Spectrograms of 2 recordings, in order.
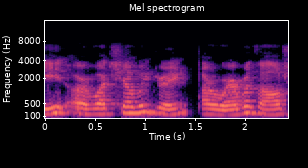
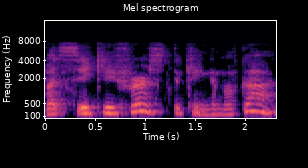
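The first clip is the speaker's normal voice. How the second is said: soft, quiet, small little voice; 4 dB quieter than usual. Preacher recounting the inner voice that kept answering his prayer: quiet little voice. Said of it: "this quiet little voice kept saying".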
